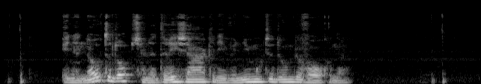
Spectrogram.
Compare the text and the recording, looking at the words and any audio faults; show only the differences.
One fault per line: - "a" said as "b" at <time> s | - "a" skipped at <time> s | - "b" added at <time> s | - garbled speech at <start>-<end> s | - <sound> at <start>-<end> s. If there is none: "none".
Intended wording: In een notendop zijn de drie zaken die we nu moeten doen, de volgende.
none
